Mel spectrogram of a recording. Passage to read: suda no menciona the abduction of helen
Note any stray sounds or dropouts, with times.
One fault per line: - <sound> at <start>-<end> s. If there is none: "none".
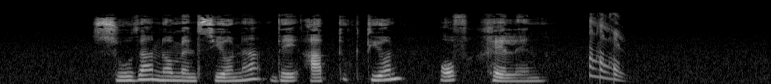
- chirp at 5.9-6.3 s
